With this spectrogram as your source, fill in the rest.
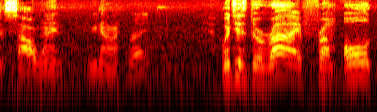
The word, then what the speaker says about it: Samhain: said again going back to Samhain or they pronounced Esau win which is derived from all Irish it means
